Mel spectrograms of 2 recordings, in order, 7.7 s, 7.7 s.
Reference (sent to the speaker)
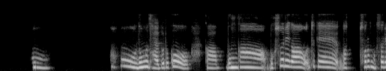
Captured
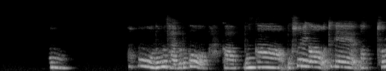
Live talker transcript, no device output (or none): none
